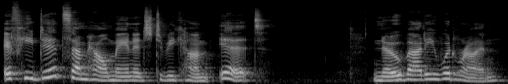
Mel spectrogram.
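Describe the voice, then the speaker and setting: A woman reading a children's story aloud with expressive, measured, dramatic narration. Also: mid-range voice.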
